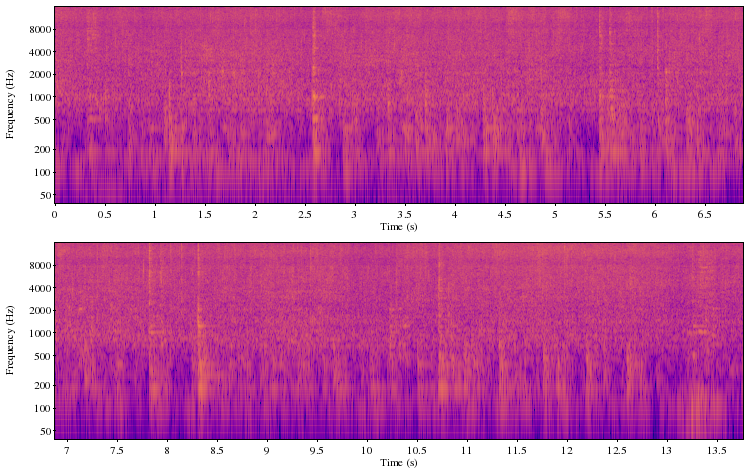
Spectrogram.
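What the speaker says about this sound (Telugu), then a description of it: "ఇది పచ్చివాసన పోయేదాకా వేయించాలి" Fresh ginger garlic paste frying in a pan for spicy chicken fry, a loud steady sizzle close by with occasional light clicks of stirring, no talk.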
